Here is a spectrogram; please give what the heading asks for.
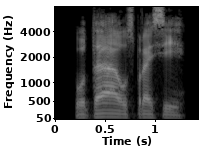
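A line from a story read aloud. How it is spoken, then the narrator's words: Angry snapping snake. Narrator (Russian): зло огрызнулся змей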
